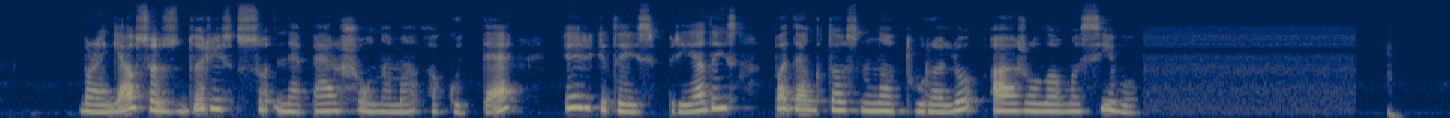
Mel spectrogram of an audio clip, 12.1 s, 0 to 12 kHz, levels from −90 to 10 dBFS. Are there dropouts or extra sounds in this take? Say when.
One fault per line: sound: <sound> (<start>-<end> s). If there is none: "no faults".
no faults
